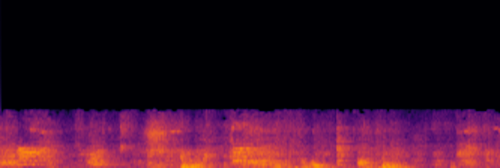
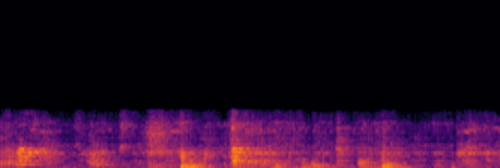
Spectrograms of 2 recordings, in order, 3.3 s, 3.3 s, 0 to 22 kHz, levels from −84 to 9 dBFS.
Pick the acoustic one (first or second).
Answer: first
